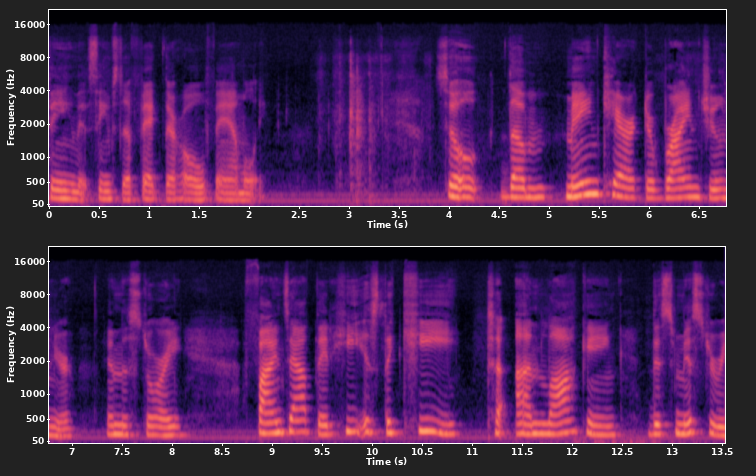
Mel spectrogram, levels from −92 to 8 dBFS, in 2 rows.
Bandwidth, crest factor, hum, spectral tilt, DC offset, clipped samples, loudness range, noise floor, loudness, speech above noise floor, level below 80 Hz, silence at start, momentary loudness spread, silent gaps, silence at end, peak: 16 kHz; 18 dB; none; -5 dB/octave; under 0.1%; under 0.1%; 6 LU; -46 dBFS; -22 LUFS; 25 dB; -56 dBFS; 0 s; 14 LU; none; 0 s; -4 dBFS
